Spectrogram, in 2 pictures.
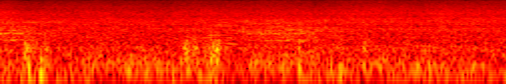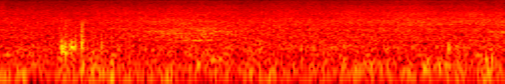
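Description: Wind buffeting the microphone over a steady low rumble of drilling rig machinery, with a couple of short clanks about one and three seconds in.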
